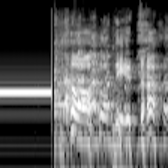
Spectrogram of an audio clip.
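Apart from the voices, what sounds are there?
censorship bleep tone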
